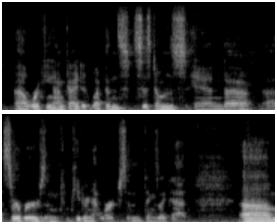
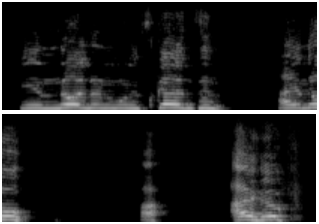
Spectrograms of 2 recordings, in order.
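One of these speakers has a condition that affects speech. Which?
The second: cerebral palsy; limited use of the hands.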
